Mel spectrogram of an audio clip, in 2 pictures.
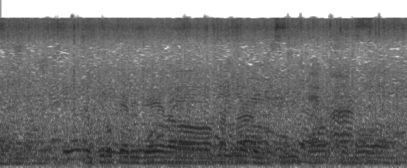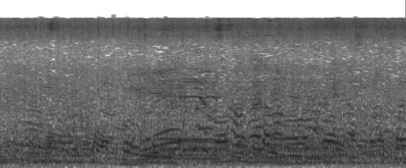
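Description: A large crowd outdoors sings and chants together.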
